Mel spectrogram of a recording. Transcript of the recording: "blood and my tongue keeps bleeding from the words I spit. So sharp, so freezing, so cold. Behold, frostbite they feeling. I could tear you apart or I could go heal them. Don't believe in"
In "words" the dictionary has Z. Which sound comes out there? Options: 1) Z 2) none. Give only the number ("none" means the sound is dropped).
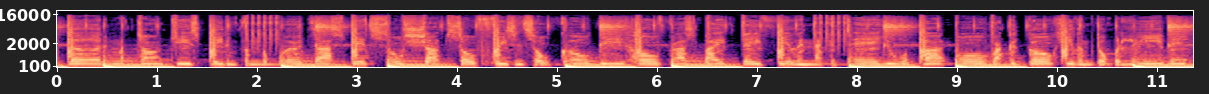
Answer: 1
